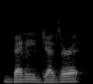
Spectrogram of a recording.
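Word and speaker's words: Bene Gesserit: how you say it yeah say it again benny deseret okay i'm gonna say ben not what i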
